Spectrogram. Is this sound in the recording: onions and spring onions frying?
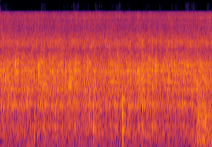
yes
